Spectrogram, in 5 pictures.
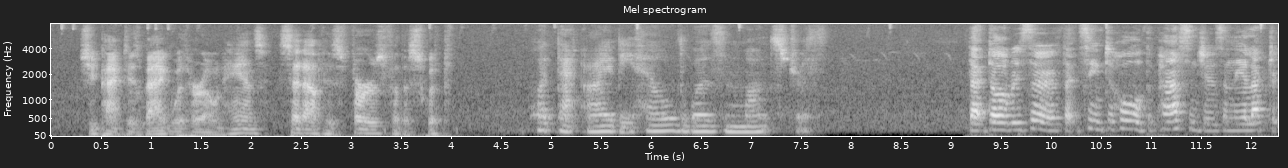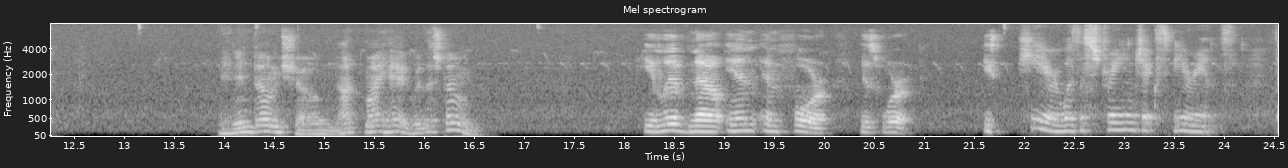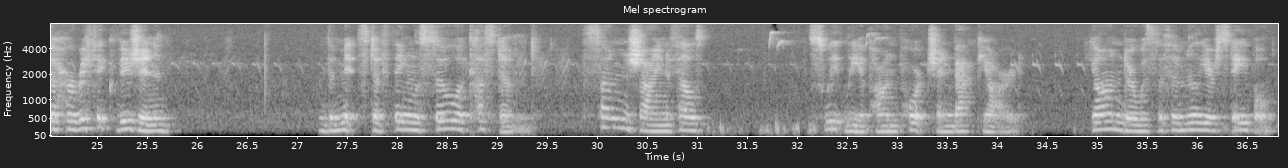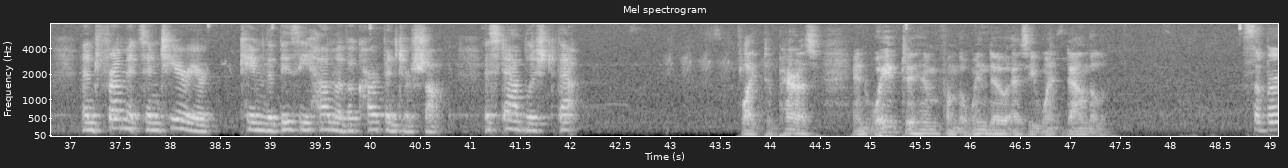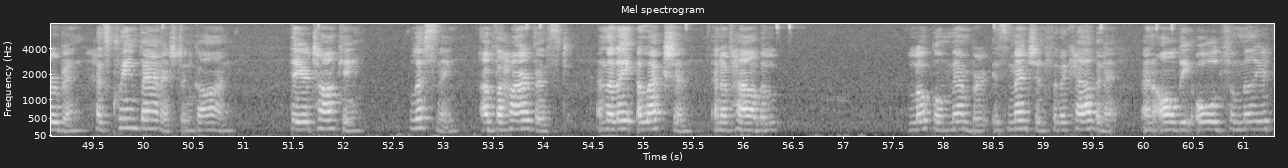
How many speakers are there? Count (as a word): five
